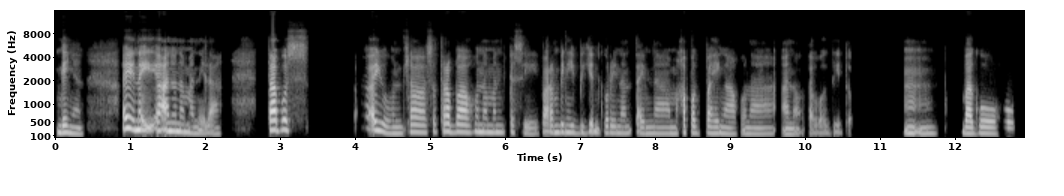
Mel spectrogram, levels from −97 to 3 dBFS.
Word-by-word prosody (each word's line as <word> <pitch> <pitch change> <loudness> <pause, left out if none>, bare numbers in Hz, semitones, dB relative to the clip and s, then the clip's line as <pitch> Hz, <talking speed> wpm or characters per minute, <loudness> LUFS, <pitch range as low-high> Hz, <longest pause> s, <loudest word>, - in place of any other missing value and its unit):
ganyan, 185 -5 0 0.5
ayun, 315 -3 +8
nai-aano 250 -6 +6
naman 205 -5 -1
nila. 165 - -7 0.6
Tapos 275 0 +5 0.8
ayun 185 - +1
sa 210 -1 +1
sa - - -8
trabaho 215 -2 +2
naman 205 -1 -2
kasi 85 - -9
parang 200 0 -1
binibigyan 205 +2 -4
ko 190 - -6
rin 185 0 -6
ng 180 +1 -9
time 175 0 -5
na 170 -1 -7
makapag-pahinga 175 -2 -3
ako - - -9
na 165 0 -8
ano, 155 - -5
tawag - - -12
dito? - - -16 0.7
Mm, 175 -1 -4 0.3
bago 175 -1 +2
ko 165 -1 -6
190 Hz, 130 wpm, -23 LUFS, 170-215 Hz, 0.8 s, ayun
